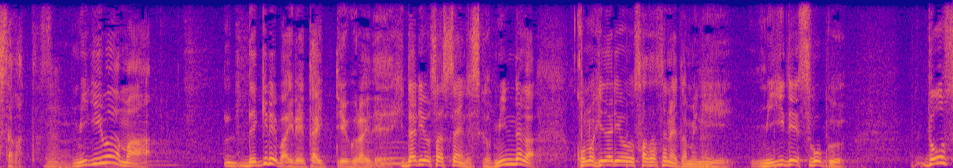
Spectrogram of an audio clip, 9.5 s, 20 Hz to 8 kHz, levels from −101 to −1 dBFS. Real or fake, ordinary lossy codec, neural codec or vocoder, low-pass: real; none; none; none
